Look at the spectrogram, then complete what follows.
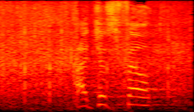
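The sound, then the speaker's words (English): An audience applauds Sean Locke as a tribute in a steady, dense wash of clapping that fills the whole two seconds, while a man's voice speaks briefly over the top. “Round of applause for Sean Locke.”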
